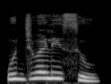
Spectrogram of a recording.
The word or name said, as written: ಉಜ್ಜ್ವಲಿಸು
